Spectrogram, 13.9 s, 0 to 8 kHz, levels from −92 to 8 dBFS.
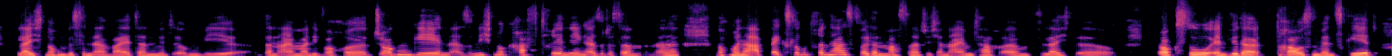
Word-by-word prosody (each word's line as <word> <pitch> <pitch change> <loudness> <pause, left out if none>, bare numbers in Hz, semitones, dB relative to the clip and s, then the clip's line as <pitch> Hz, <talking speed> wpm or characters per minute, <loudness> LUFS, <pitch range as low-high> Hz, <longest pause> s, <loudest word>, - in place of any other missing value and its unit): vielleicht 185 0 +2
noch 190 0 -2
‘n 190 - -1
bisschen 190 0 -4
erweitern 90 - -2
mit 190 0 -6
irgendwie 185 0 -5 0.3
dann 180 0 -3
einmal 180 0 -2
die 185 -1 -6
Woche 180 +1 -2
joggen 220 +7 0
gehen, 220 0 0
also 175 -4 -11
nicht 205 +4 -5
nur 230 -1 -4
Krafttraining, 220 0 -2
also 185 -2 -3
dass 185 0 -13
dann, 185 -3 -1 0.2
äh, 185 -2 -2 0.4
nochmal 195 0 0
‘ne 180 - +5
Abwechslung 265 -3 -2
drin 260 -1 0
hast, 265 -2 0
weil 205 - +2
dann 195 -2 +2
machst 185 +1 -3
du - - -6
natürlich 195 -1 -4
an 180 - -6
einem 190 +1 -1
Tag, 190 -1 -3
ähm 185 +1 -2
vielleicht, 170 - -2
äh, 485 - -5 0.6
joggst 200 +3 +5
du 230 -1 +8
entweder 180 -2 +5 0.2
draußen, 185 +2 +5
wenn‘s 175 -1 -2
geht, 225 +4 +6
190 Hz, 185 wpm, -24 LUFS, 185-220 Hz, 0.6 s, du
